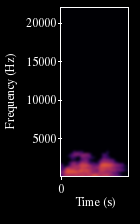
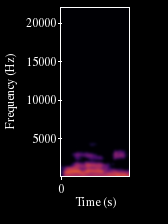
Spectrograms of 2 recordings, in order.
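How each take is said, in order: First: The word ends with the vowel a. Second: The word ends with the vowel i. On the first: "bisa kolama" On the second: "bisa kolami"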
